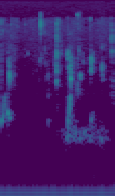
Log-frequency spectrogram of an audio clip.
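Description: Water-filled globes are shaken, giving soft, quiet sloshing with small dripping plinks and bright, short liquid blips over a steady low hum. The contents are only named as water, not checked.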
